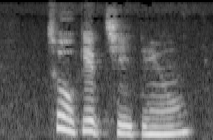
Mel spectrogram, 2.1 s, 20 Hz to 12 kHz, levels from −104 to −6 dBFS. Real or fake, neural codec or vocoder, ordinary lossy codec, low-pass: real; none; MP3, 64 kbps; 10.8 kHz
